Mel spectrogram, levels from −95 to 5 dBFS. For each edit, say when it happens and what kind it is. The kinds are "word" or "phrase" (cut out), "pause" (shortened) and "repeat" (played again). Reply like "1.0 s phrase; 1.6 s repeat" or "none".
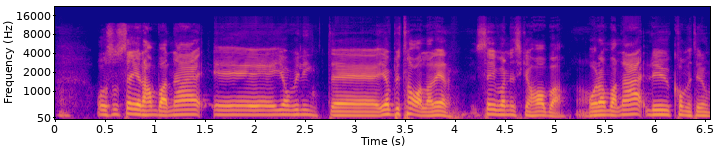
5.1 s pause

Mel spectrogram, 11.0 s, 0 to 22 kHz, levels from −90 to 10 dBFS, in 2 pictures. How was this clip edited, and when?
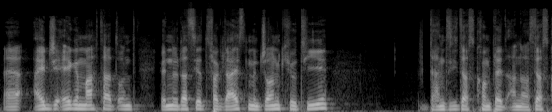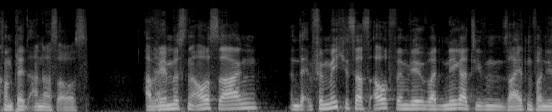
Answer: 5.3 s repeat

